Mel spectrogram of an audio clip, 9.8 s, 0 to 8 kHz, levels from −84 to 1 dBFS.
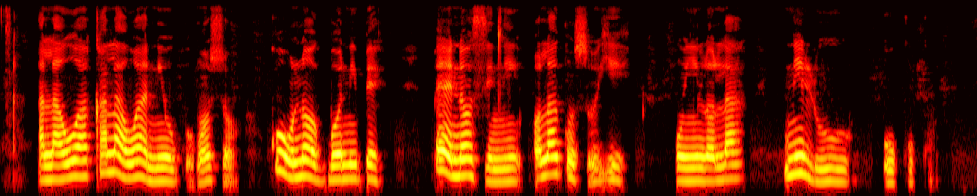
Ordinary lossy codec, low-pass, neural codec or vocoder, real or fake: none; 7.2 kHz; none; real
